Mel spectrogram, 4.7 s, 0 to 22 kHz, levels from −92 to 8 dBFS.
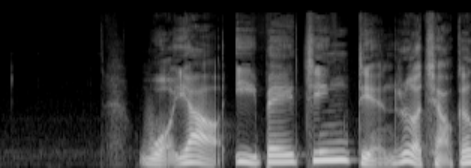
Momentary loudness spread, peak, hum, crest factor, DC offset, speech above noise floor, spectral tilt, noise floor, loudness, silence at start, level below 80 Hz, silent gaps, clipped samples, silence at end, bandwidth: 5 LU; -4 dBFS; none; 14 dB; under 0.1%; 50 dB; -7 dB/octave; -67 dBFS; -18 LUFS; 1.4 s; -54 dBFS; none; under 0.1%; 0 s; 15 kHz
